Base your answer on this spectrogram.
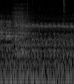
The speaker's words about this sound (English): Can you hear the kookaburras?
